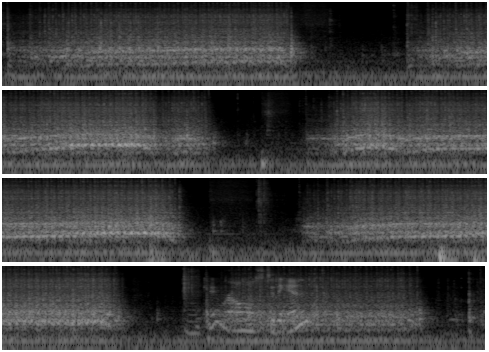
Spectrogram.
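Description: A sewing machine stitches quilt fabric in four or five long, steady runs of mechanical whirring, separated by short pauses, close and loud, with someone talking between and over the bursts.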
